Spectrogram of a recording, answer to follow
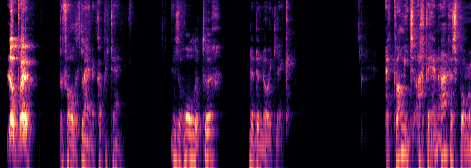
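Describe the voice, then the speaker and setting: A man reads a children's storybook aloud at an unhurried pace. His pitch moves a lot, rising and falling with the tale as he slips into small voices for the characters. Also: darkish tone.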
